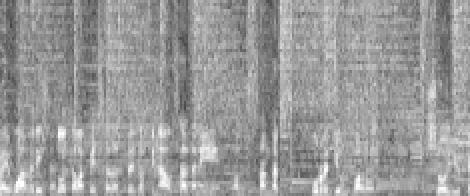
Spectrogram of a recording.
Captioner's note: non-english speech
